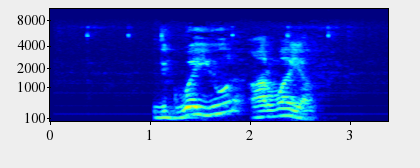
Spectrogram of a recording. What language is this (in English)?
Kabyle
